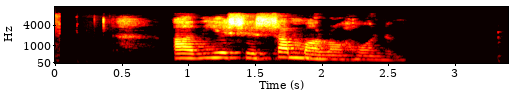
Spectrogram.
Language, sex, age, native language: Icelandic, male, 8, Icelandic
